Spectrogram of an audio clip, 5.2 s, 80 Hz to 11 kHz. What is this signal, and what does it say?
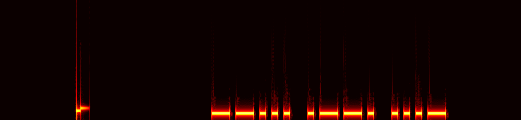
Morse code, heard as a keyed tone, about 20 wpm, 700 Hz. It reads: 7PV
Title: Three Letter-Number Combinations - 20wpm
